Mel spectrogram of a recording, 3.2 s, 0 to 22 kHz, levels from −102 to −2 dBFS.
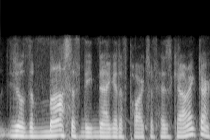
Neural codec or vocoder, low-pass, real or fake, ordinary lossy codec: none; 7.2 kHz; real; Opus, 16 kbps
